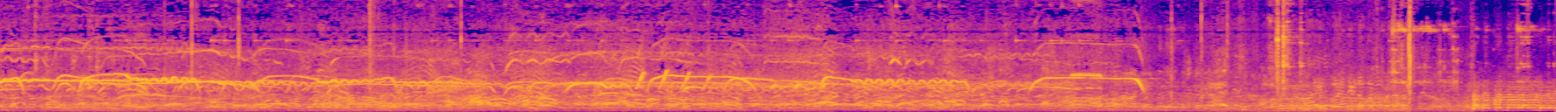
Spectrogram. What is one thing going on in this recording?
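A large crowd of men shouts and cheers outdoors.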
